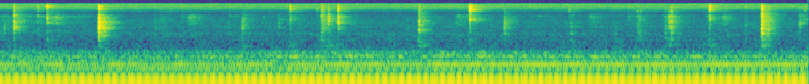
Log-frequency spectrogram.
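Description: Faint, irregular clicks of a lever-lock pick working inside a five-lever mortice lock as the levers are reset and felt for again after one locked up, over a steady low hum.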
